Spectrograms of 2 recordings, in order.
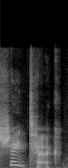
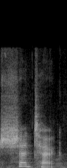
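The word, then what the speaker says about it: SHD Tech: which one is correct it's shade tech and they were calling it shed tech would you just whatever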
